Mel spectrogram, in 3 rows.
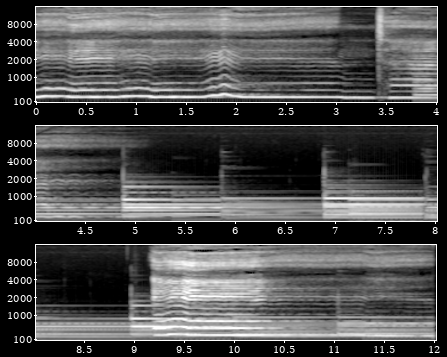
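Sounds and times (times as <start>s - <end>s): piano chord: 3.9s - 12.0s.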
